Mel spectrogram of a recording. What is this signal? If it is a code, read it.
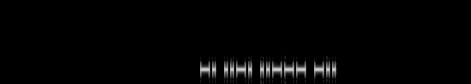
Morse code, heard as a keyed tone, about 40 wpm, 700 Hz. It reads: NF2D
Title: USA Call Signs - 4 Characters - Repeated 3x - 40wpm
